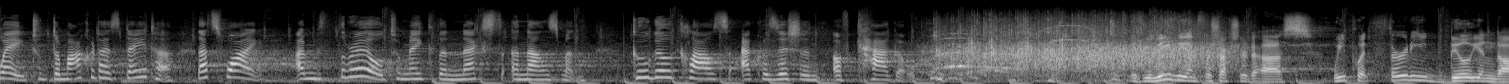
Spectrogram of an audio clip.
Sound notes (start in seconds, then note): 9.2 applause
